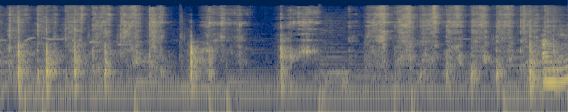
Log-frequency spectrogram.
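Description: Steady scraping and rubbing as a utensil is worked around a bowl, mixing batter to be cooked in a microwave in quick repeated strokes, with faint clinks against the sides and no voices.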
